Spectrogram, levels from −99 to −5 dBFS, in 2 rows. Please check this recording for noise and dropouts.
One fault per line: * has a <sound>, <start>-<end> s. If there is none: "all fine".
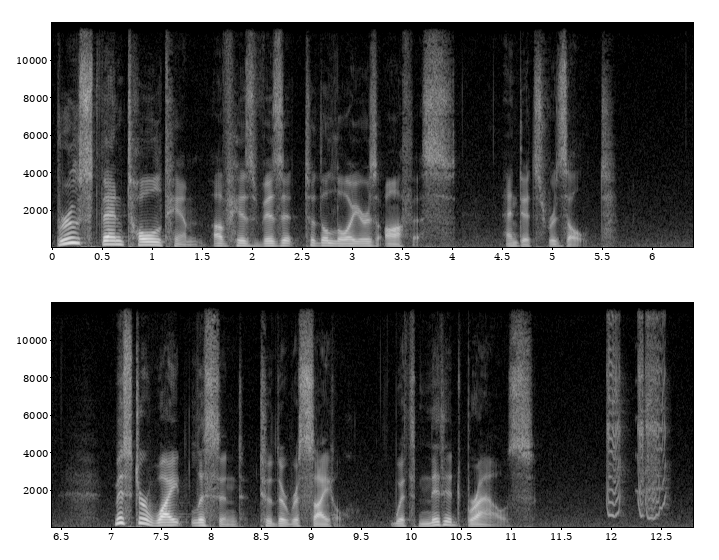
* has a squeak, 11.9-12.6 s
